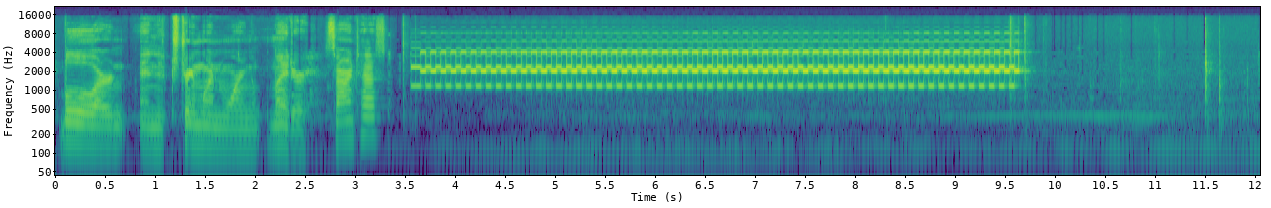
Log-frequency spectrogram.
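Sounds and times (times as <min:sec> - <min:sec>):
pulsing electronic siren trill: 0:03.6 - 0:09.8.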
